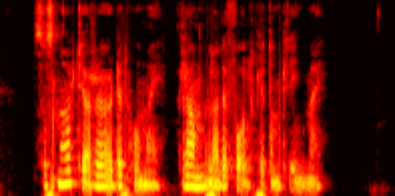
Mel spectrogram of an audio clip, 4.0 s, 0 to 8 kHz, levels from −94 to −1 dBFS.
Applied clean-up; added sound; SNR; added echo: neural mask model RNNoise.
